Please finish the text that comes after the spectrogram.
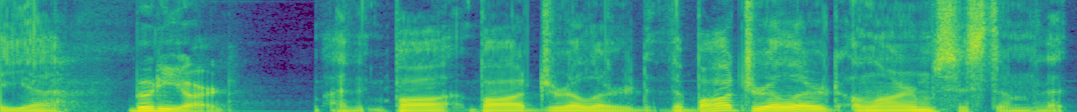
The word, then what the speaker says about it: Baudrillard: Well, how do you spell Baudrillard? It's spelled Baudrillard. It's like bow drill ard, Baudrillard. Baudrillard.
